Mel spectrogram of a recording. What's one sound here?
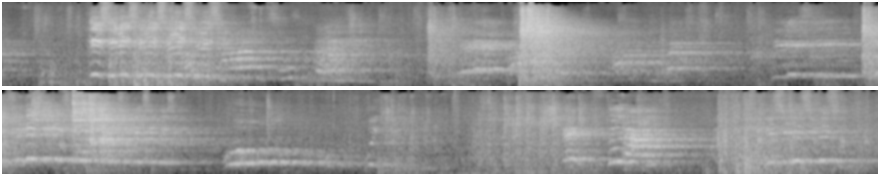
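A woman shouts short commands loudly in a large echoing hall.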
